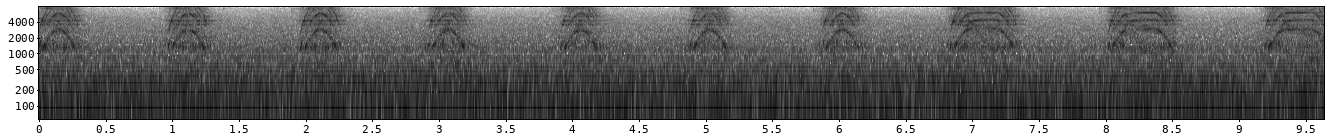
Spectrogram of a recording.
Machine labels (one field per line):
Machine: slide rail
